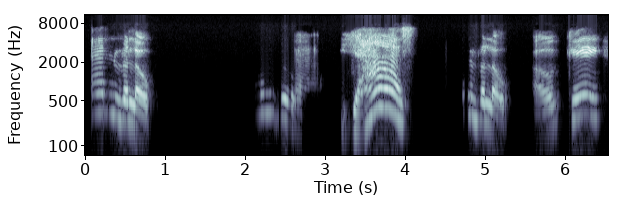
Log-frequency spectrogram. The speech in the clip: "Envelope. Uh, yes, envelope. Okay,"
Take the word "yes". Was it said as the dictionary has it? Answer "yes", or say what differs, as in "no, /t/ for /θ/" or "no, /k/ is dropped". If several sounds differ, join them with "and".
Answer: yes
